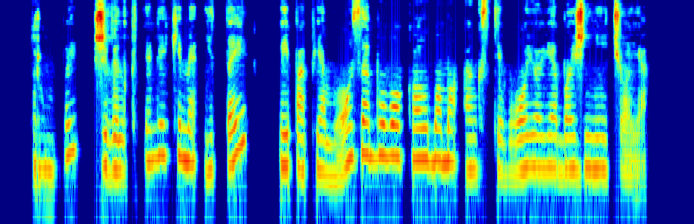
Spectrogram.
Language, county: Lithuanian, Kaunas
